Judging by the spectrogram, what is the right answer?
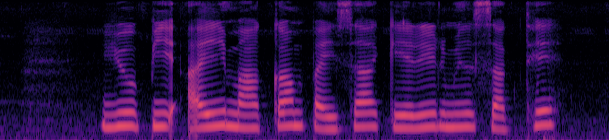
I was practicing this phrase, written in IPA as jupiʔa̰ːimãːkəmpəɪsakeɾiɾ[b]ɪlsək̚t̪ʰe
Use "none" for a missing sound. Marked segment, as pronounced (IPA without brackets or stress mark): m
